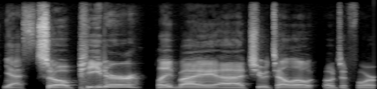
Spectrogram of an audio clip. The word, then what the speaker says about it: Chiwetel Ejiofor: So Peter, played by Chiwetel Ejiofor, right? Is that how you pronounce his name? Yeah. Chiwetel Ejiofor.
